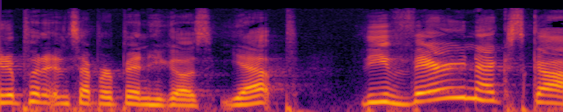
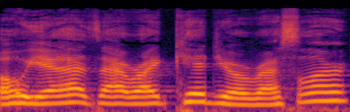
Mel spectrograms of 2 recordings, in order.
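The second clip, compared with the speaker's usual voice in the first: quick, rough voice. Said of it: "I hear this raspy voice go".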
